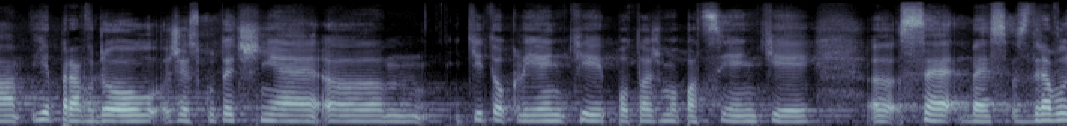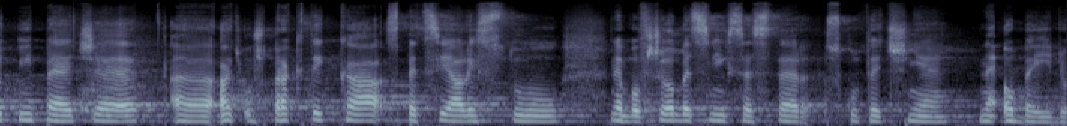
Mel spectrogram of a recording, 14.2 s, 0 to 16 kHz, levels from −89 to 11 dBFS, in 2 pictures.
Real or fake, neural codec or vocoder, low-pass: fake; codec, 44.1 kHz, 7.8 kbps, DAC; 14.4 kHz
